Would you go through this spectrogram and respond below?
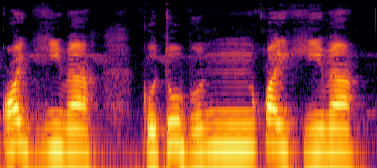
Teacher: قیمہ قوف ہے موٹا کر کے پڑھیں گے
